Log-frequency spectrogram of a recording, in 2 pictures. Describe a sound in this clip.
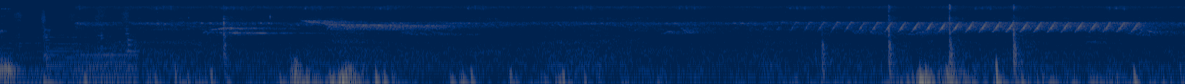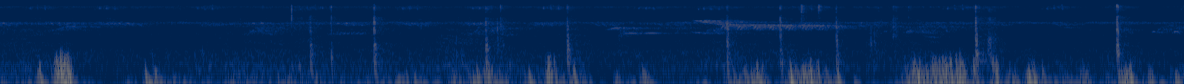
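A woodpecker taps and drums on a tree trunk.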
